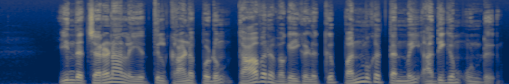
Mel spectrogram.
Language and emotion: Tamil, neutral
